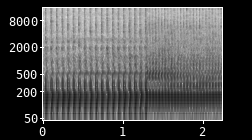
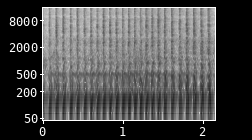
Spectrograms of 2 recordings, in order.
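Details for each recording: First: 2021 Kandi Batman go-kart on its stock carburetor with fuel and throttle unadjusted: rough loping single-cylinder idle with pops through the open pipe, backfiring because there's no muffler, and the idle is set too low. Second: 2021 Kandi Batman go-kart with the stock carburetor and a newly fitted fuel filter, fuel and throttle cable not yet adjusted, no muffler: small single cylinder chugging in steady, even pulses, idling cleanly. Normal idle.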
